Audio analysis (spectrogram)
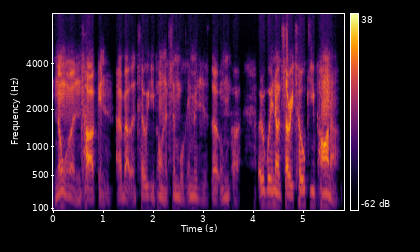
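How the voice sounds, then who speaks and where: A man's voice: lowish voice, moderate pace, no room sound. A young man whose first language is Hebrew, chatting casually on a livestream and reading comments, rambling and sometimes trailing off into mumbles. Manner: rambling, animated, drops to mumbles. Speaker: livestream host. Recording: dry, slightly muffled home mic.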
